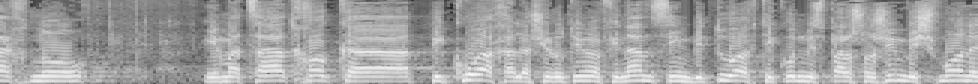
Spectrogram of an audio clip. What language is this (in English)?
Hebrew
